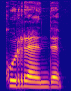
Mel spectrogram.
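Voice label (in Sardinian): "currende", female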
